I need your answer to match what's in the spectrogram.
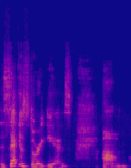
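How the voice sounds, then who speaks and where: Heartfelt woman crafting streamer, breathy, repeats herself, sometimes whispers, recorded from a distance. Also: low voice, animated, takes it slowly, fairly bright tone. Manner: effusive and heartfelt, repeats phrases, drops to a whisper at times. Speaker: crafting livestream host. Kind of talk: casual live-stream chat.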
